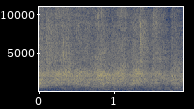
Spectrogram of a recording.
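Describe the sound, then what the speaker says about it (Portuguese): An audience applauds at a talk on entrepreneurship, giving steady, dense clapping that holds evenly for the full stretch at moderate loudness, with no voices over it. "uma salva de palmas"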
